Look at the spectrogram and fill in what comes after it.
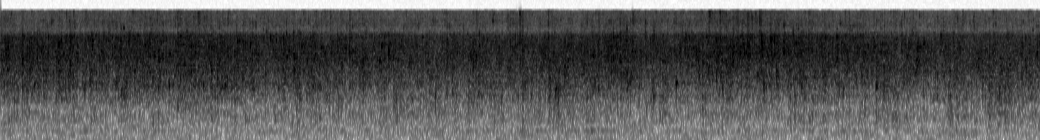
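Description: Marinated chicken pieces deep-frying in hot oil in a pan: a steady sizzle. The pieces have fried for about four to five minutes and are ready to come out.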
